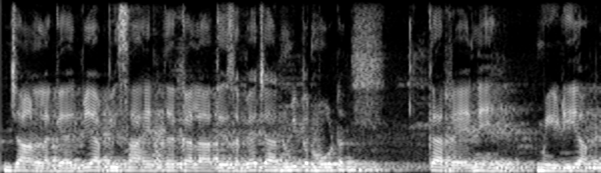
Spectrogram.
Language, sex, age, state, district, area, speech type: Punjabi, male, 45-60, Punjab, Barnala, rural, spontaneous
